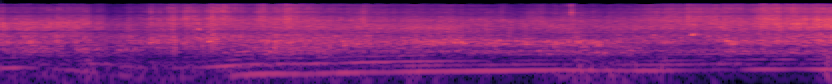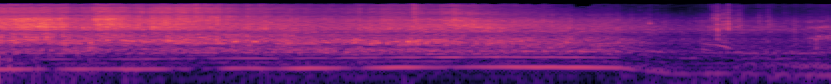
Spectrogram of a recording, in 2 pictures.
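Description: A car engine revs hard and roars close by.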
